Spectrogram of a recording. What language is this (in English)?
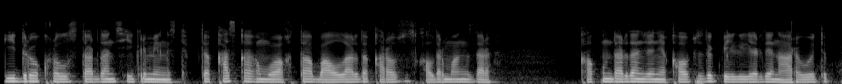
Kazakh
